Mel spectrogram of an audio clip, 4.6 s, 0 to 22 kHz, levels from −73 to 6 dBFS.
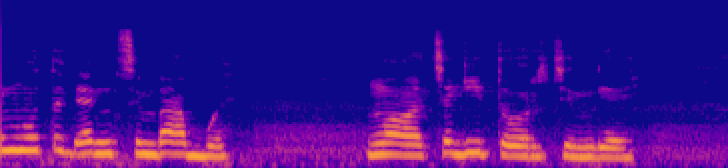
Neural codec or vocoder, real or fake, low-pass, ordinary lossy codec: vocoder, 24 kHz, 100 mel bands, Vocos; fake; none; none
